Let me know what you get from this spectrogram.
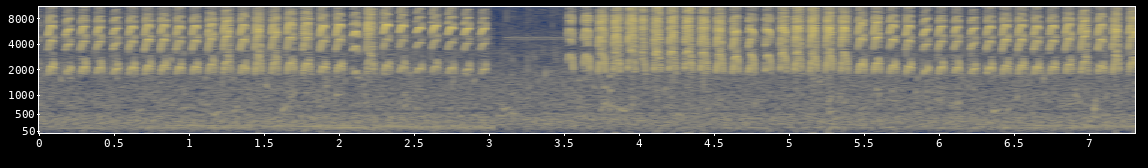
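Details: Plantain squirrel chattering in quick, crisp, high ticking notes, steadily repeated several times a second, broken by one short pause before the run resumes; little else is audible.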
